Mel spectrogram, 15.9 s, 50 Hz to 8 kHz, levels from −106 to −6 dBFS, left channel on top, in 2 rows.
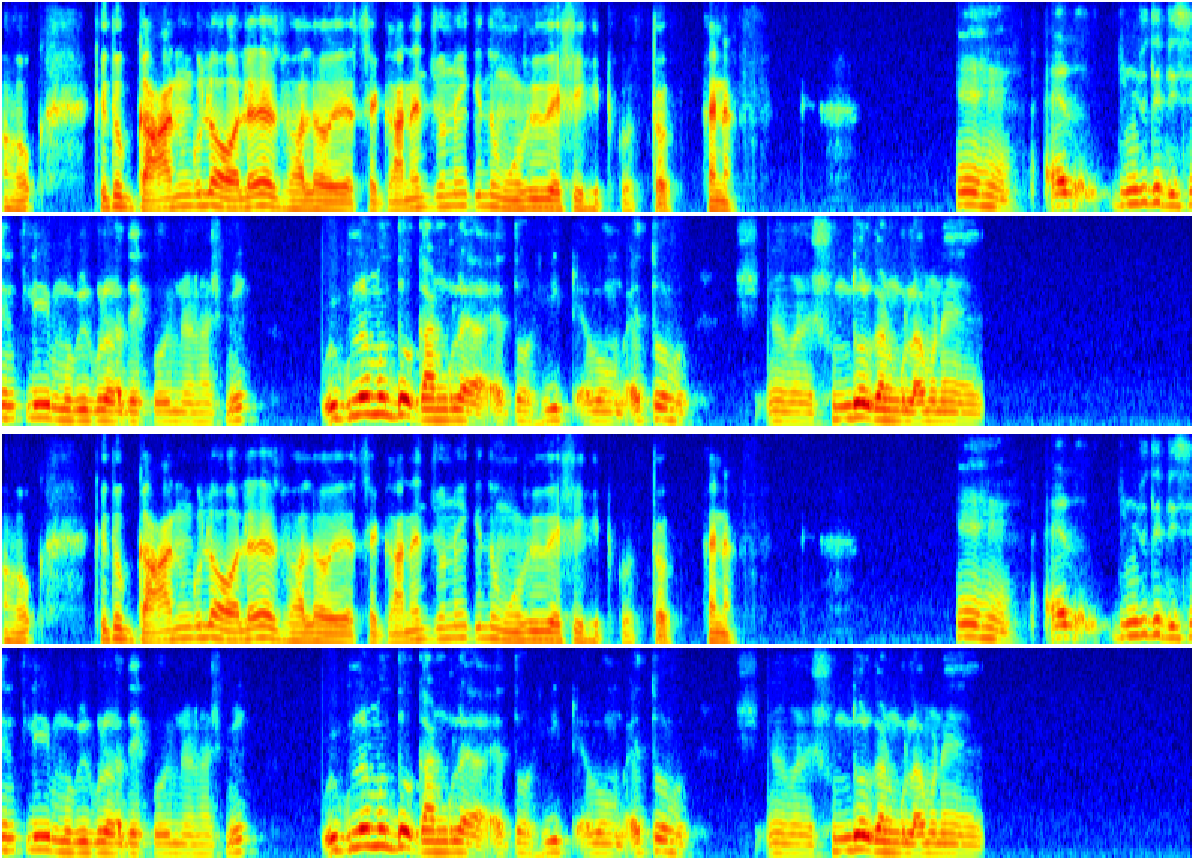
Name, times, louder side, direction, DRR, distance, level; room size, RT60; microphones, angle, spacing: voice 1, 0.0-4.9, left 3 dB, 60° left, 3.4 m, -25 dB
voice 2, 6.4-9.6 10.1-12.5 13.0-14.5, left 1 dB, 35° left, 5.8 m, -24 dB
head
